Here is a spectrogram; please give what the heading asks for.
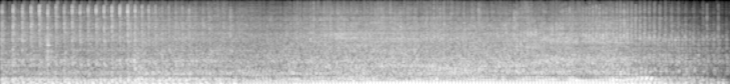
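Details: Craftsman snow thrower, started by recoil rope indoors with choke on, half throttle, primed twice: steady even single-cylinder putter about four beats a second, no misses or surging; running properly.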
